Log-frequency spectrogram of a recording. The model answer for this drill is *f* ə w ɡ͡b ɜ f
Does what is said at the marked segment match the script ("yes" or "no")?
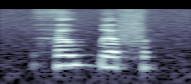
no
